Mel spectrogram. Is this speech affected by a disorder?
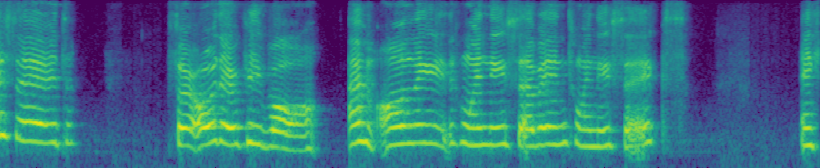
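Yes: ALS.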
